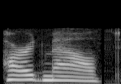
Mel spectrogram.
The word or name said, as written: hardmouthed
